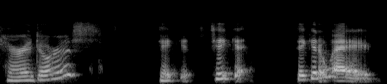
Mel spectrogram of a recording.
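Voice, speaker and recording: Slow-paced woman host on dull video call. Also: mid-range voice, big pitch swings. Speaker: host introducing a poetry reading. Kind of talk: informal spoken introduction of an online reading.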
